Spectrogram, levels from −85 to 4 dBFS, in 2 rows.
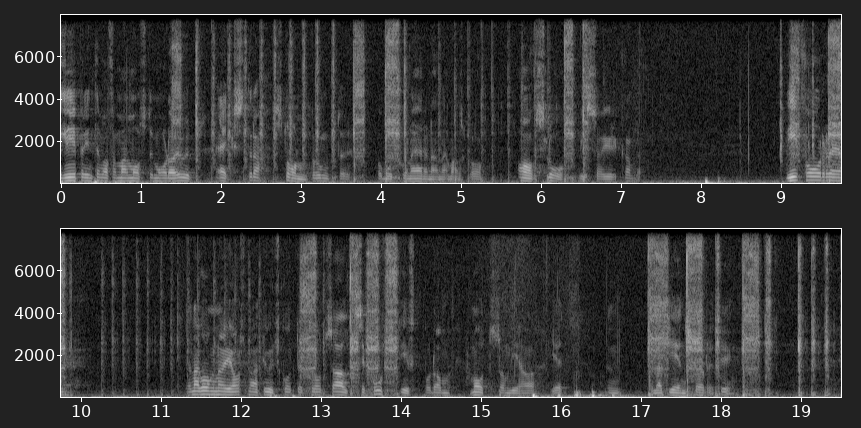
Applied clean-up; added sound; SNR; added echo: none; Camera; -3 dB; none.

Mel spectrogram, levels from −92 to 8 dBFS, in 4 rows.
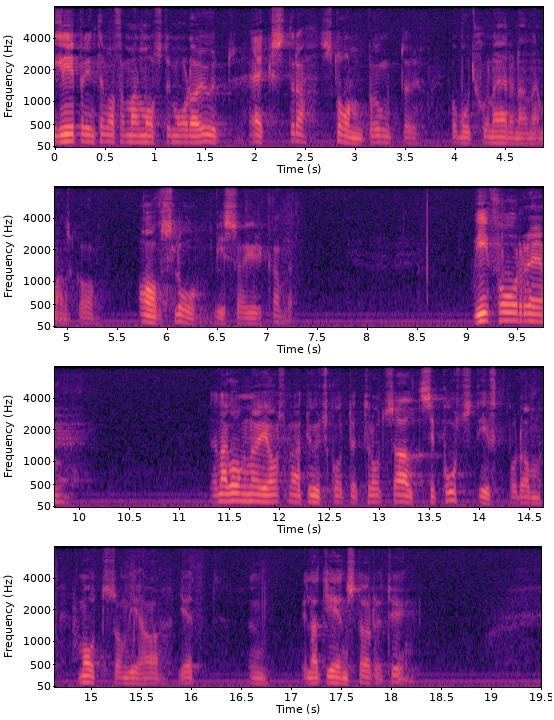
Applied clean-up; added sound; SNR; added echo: none; none; none; none.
